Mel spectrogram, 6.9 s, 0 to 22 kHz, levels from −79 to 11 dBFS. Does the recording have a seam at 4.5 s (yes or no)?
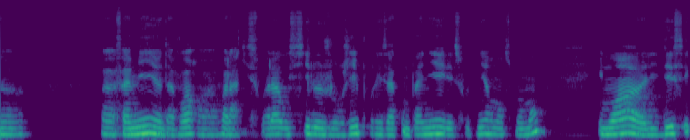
no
